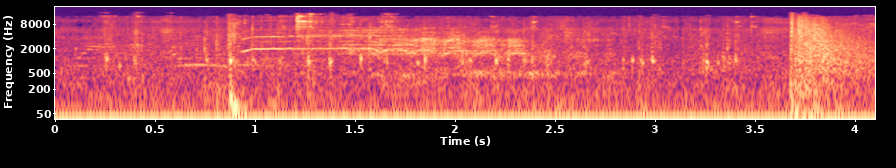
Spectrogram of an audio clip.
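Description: Horse hooves clip-clopping and a neigh from a horse in the video game Red Dead Redemption 2, with a whinny rising midway and steady hoofbeats over a continuous game background, plus a sharp burst near the end.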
